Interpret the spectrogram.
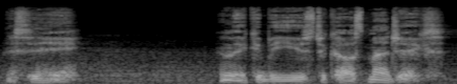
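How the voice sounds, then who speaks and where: An actor playing a grave, terse fantasy warrior in a video game, with a gravelly, restrained voice. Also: male voice, sits low, normal speed, fairly bright tone, slight background noise. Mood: grave, curious. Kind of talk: video game cutscene acting.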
